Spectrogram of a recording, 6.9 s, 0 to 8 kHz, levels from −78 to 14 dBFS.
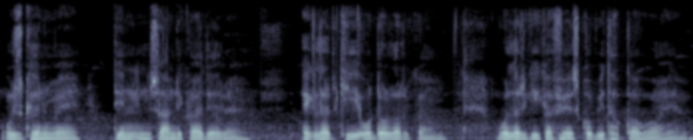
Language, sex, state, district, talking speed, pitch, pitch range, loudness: Hindi, male, Arunachal Pradesh, Papum Pare, 190 wpm, 105 Hz, 100-110 Hz, -17 LUFS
